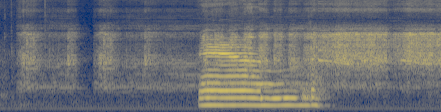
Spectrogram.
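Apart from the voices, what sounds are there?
Dark of the Moon Optimus Prime toy Mech Tech gimmick sound effect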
